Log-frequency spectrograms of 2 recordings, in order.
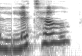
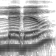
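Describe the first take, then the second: First: British "little" with a crisp T; British clear T. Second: Louder "little" as "liddle"; American flapped T. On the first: Teacher contrasting with American D, British clear T. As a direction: say little as "lit-tel", real T. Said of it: "في ال British accent". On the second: Teacher drilling T plus L examples, flapped T. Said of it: "هيتنطق D". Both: Shown as a demonstration.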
